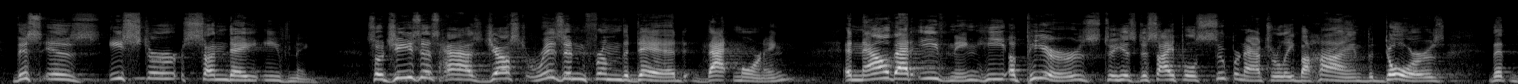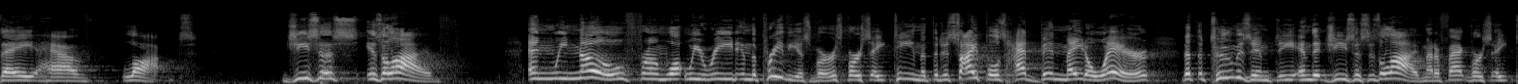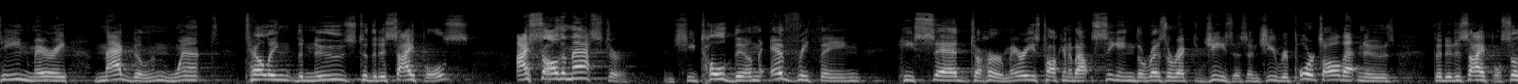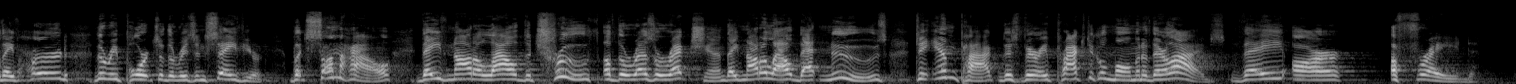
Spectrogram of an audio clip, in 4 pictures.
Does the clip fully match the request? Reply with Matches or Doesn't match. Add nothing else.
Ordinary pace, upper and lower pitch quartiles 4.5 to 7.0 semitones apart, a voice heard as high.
Matches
